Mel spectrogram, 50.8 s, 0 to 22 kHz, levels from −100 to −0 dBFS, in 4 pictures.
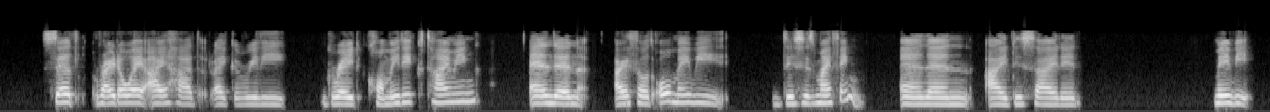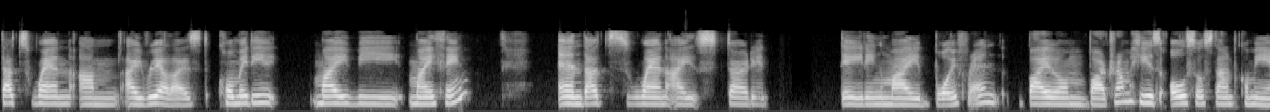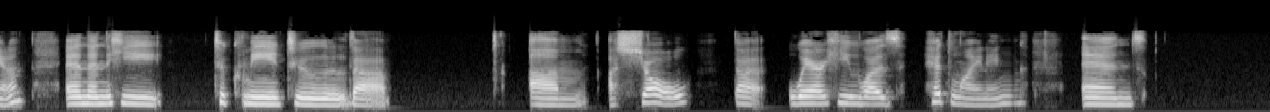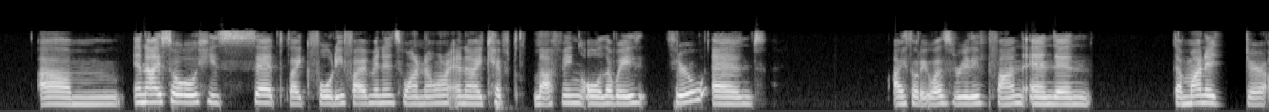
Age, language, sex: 20-39, Japanese, female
